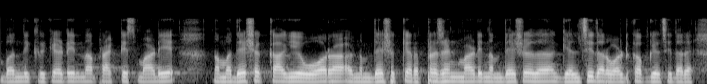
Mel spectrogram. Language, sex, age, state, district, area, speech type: Kannada, male, 30-45, Karnataka, Tumkur, rural, spontaneous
